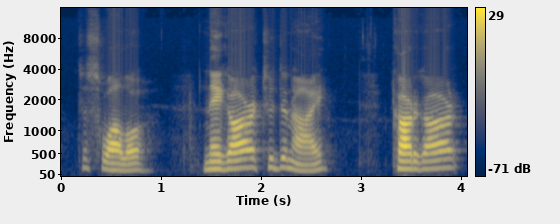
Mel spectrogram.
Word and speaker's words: cargar: Cargar, to carry. Don't leave that middle R out.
